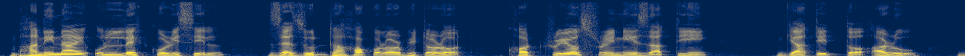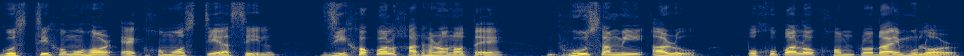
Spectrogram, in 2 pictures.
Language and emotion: Assamese, neutral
